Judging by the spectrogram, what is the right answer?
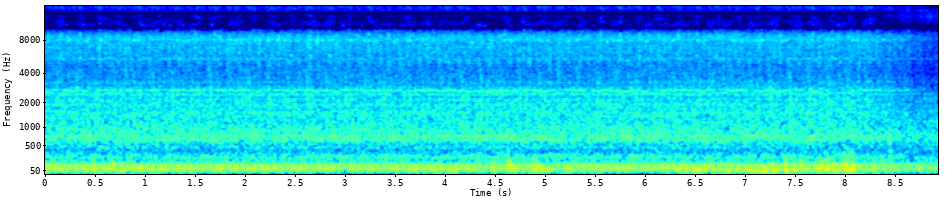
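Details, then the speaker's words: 2018 lifted Ford EcoBoost truck idling after an oil change with PROLUBE oil treatment, about 10–15 minutes run time, after cam phaser replacement failed to cure it: low, quiet, even idle, the sewing-machine rattle and tick gone, roughly 38–39 dB on a meter. "I absolutely cannot believe this it is super quiet that is amazing I cannot believe that the rattle is actually gone"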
